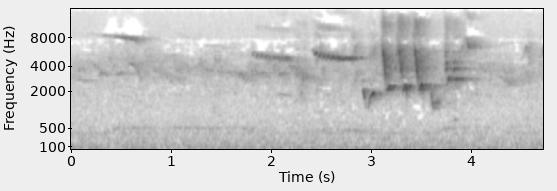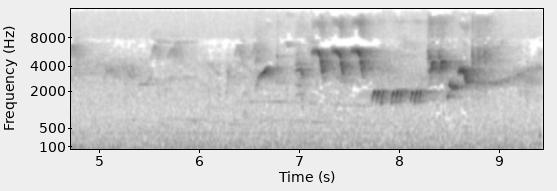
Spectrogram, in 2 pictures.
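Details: Common nightingale singing: scattered high whistles, then a loud burst of rapid, varied notes around the third second and another run of quick, pulsing phrases near the end, with quiet pauses between.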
